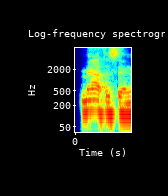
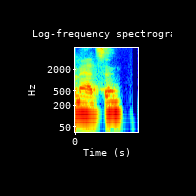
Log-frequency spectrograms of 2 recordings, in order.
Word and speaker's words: Matheson: Matheson, not Madsen.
